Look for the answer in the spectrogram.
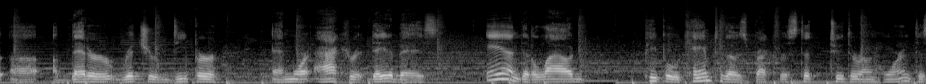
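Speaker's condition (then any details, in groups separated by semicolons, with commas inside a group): No condition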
